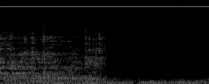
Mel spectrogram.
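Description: Rough diamonds clicking and rattling together on a wooden tabletop under a hand: a dense run of small clicks lasting about a second.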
